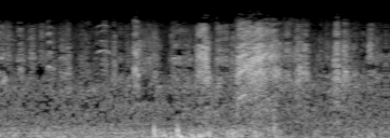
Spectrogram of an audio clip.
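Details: Gulls, seabirds over the ocean in Oman feeding from the sea, give harsh, squawking cries in a few bursts over a steady roar of wind or surf, with some low thumps.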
